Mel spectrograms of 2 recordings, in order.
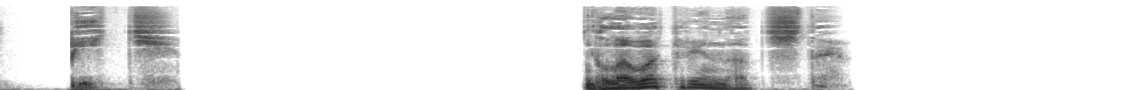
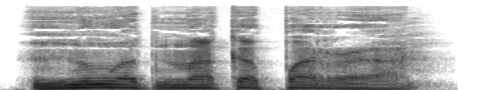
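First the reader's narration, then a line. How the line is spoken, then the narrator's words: Businesslike, almost bored tone. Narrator (Russian): промолвил каким-то деловым, почти скучливым тоном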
